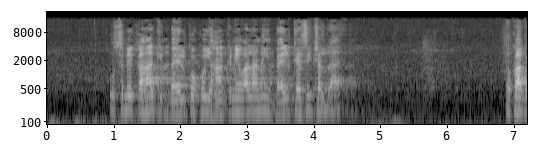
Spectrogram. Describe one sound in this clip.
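An elderly man sings through a microphone in a drawn-out, melodic voice.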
